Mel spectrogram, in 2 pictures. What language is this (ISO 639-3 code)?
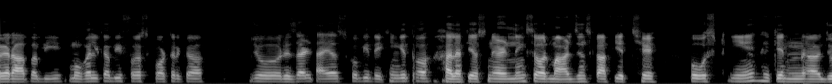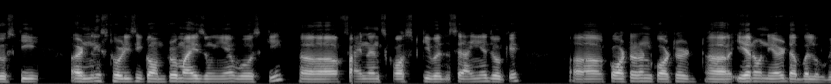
urd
